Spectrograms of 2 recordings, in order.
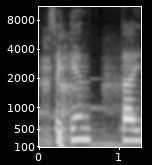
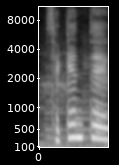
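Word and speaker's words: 世間体: Chúng tôi đã phát âm sai SEKENTEI thành SEKENTAI. Tôi thực sự không biết điều đó. Chúng tôi gọi nó là SEKENTAI. Nếu bạn nói là "SEKENTEI" thì tôi nghĩ là đúng rồi.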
